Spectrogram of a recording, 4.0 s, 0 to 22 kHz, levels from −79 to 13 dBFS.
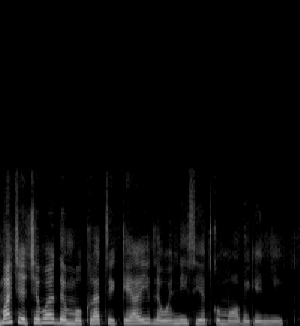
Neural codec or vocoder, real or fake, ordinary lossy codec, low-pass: codec, 24 kHz, 1.2 kbps, DualCodec; fake; none; 10.8 kHz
